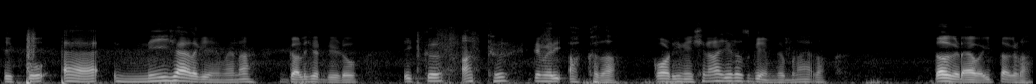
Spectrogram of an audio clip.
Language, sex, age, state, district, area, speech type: Dogri, male, 18-30, Jammu and Kashmir, Samba, urban, spontaneous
